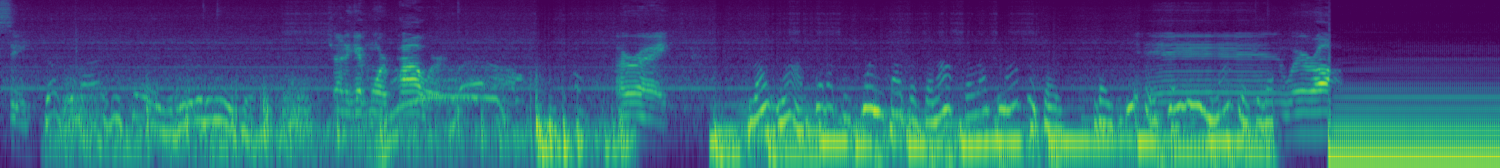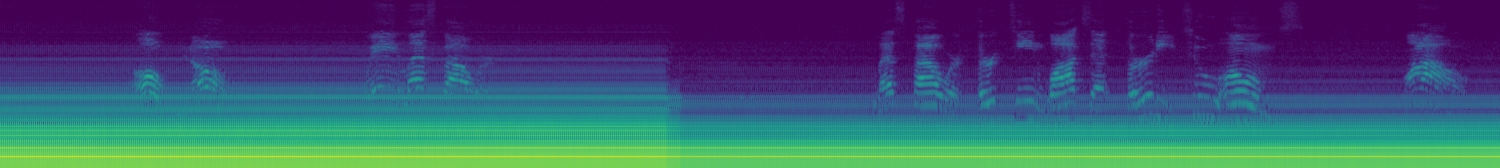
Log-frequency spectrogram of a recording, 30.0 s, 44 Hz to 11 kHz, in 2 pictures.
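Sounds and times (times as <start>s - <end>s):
subwoofer playing low test tone: 0.0s - 6.4s, 7.1s - 30.0s.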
